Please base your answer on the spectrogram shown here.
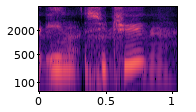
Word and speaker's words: in situ: in situ for example in the style or in situ that's the correct uh pronunciation of that that's an exhibition that will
